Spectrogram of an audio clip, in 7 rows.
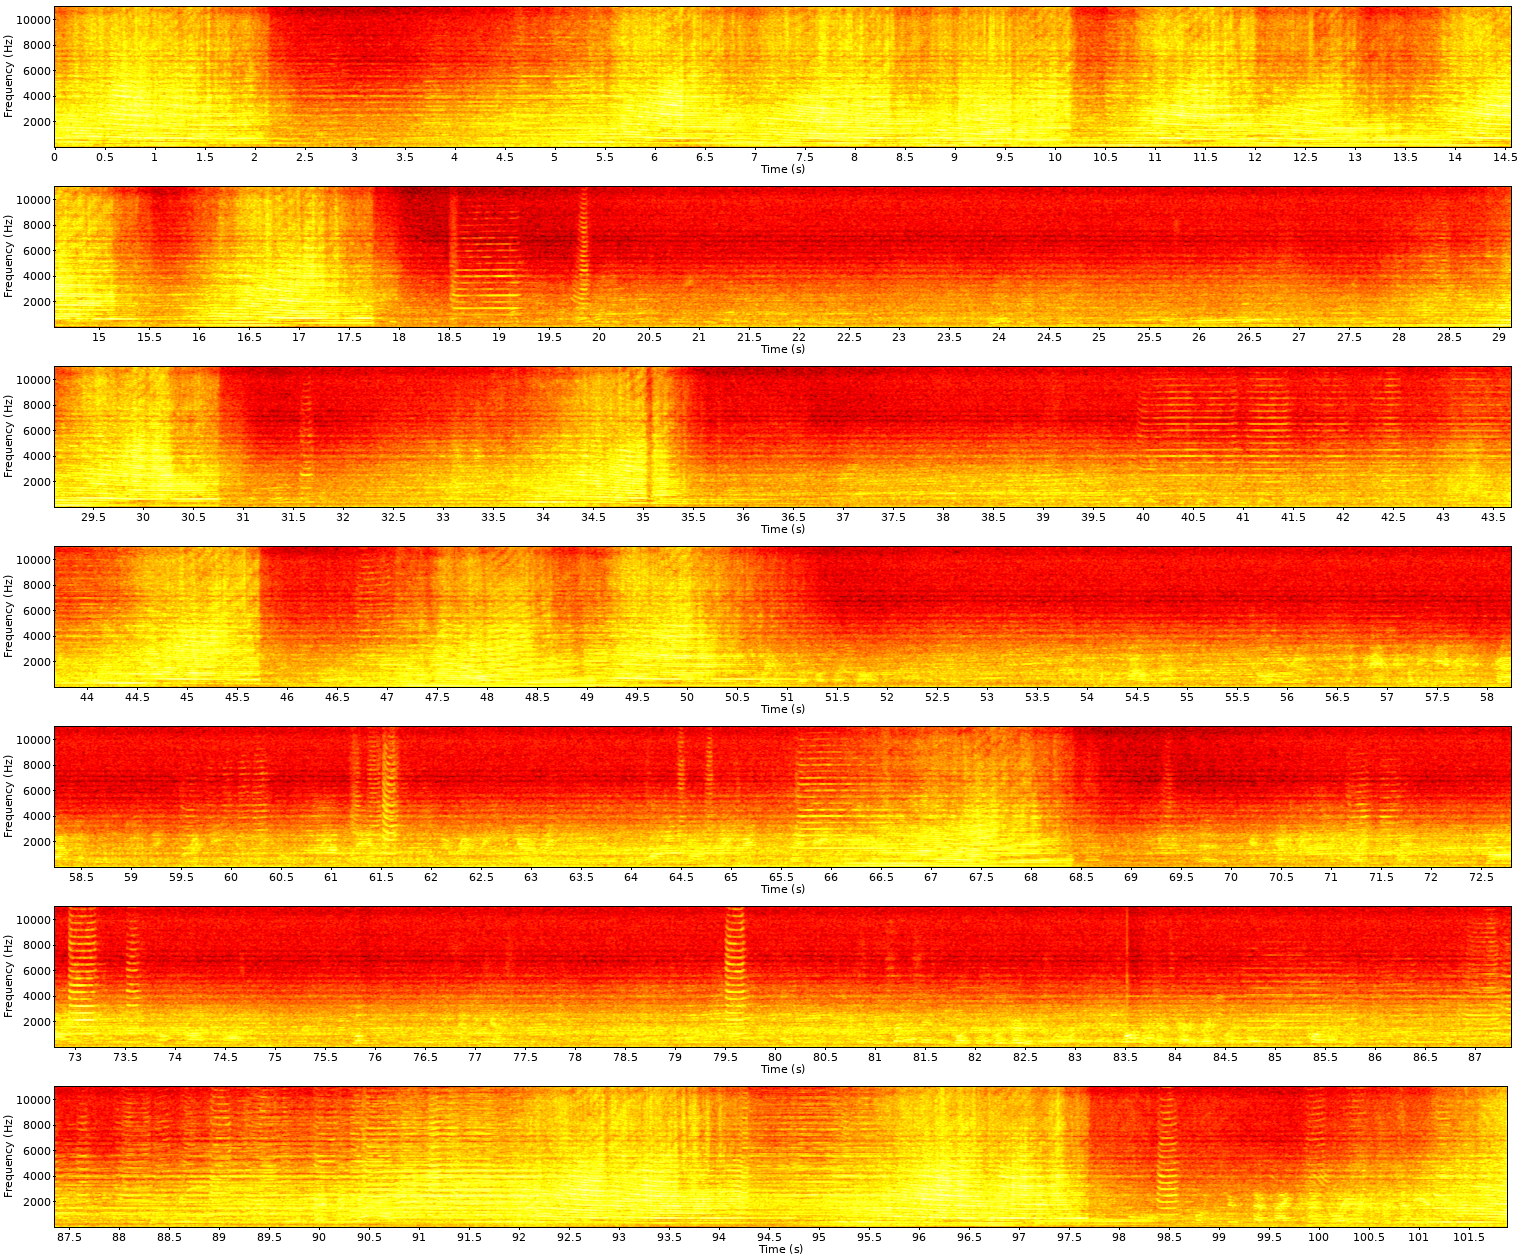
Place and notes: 500cc warm up ... Starkeys ... Donington Park ... warm up plus all associated noise ... Sony ECM 959 one point stereo mic to Sony Minidisk ...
